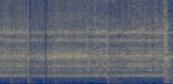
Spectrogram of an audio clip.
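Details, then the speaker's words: A coffee burr grinder at a coarse setting with a pebble from raw-coffee destoning. Over a high grinding whir come about six sharp, irregular clacks as the stone rattles and breezes through the burrs. "Very exciting! Well, it just breezed through that."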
